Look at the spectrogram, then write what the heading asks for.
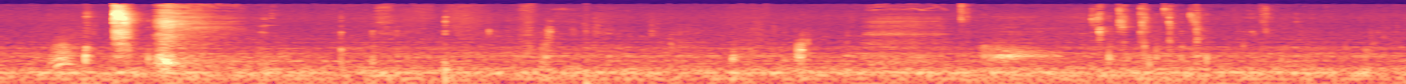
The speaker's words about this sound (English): Let me take another sip. So, yeah, even smell, you're getting that pininess to it. Maybe the tiniest bit of sweetness. Take another sip.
